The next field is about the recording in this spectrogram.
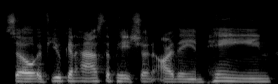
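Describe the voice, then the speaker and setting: A man's voice: mid-range voice, fairly even intonation, normal speed, gravelly. Earnest man doctor on a video call. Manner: earnest, repeats words. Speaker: panelist, doctor. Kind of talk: webinar discussion.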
